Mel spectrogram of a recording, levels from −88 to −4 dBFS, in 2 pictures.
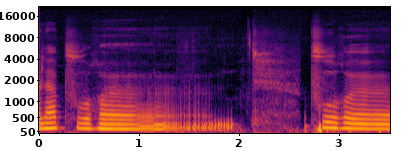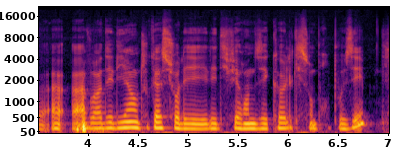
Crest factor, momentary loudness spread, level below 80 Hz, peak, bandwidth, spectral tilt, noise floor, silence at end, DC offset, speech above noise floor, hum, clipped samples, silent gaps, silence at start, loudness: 20 dB; 16 LU; -42 dBFS; 0 dBFS; 15 kHz; -6.5 dB/octave; -40 dBFS; 0 s; 0.3%; 21 dB; none; under 0.1%; none; 0 s; -20 LUFS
